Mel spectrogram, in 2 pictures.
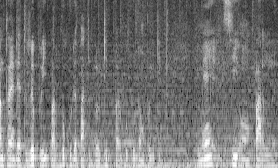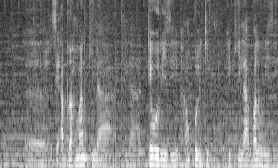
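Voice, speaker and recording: A man with a Senegalese French accent, not a native French speaker, speaking as a guest in a political radio interview, earnest and hesitant, with many fillers and restarts. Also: medium pitch. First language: Arabic-educated, not a French native speaker.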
